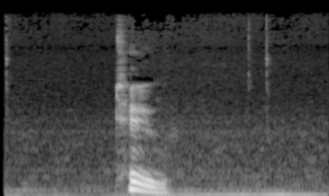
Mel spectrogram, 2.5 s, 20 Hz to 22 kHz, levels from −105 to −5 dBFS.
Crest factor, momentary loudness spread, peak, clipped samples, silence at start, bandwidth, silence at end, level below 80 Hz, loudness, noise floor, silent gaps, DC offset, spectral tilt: 22 dB; 26 LU; -6 dBFS; under 0.1%; 0.85 s; 16.5 kHz; 0.1 s; -44 dBFS; -22 LUFS; -54 dBFS; none; under 0.1%; -6.5 dB/octave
